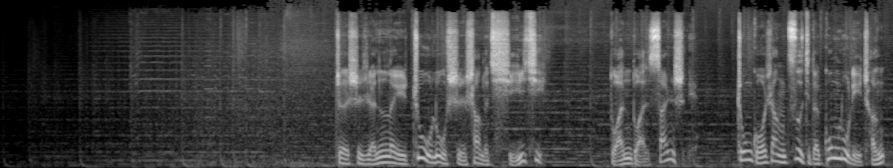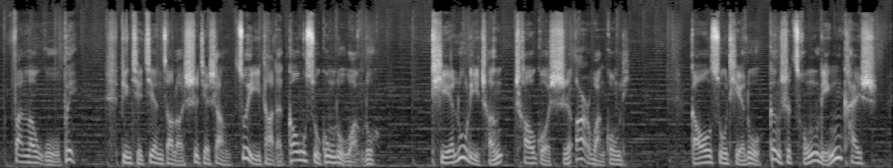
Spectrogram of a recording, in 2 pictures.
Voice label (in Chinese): 宣传介绍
